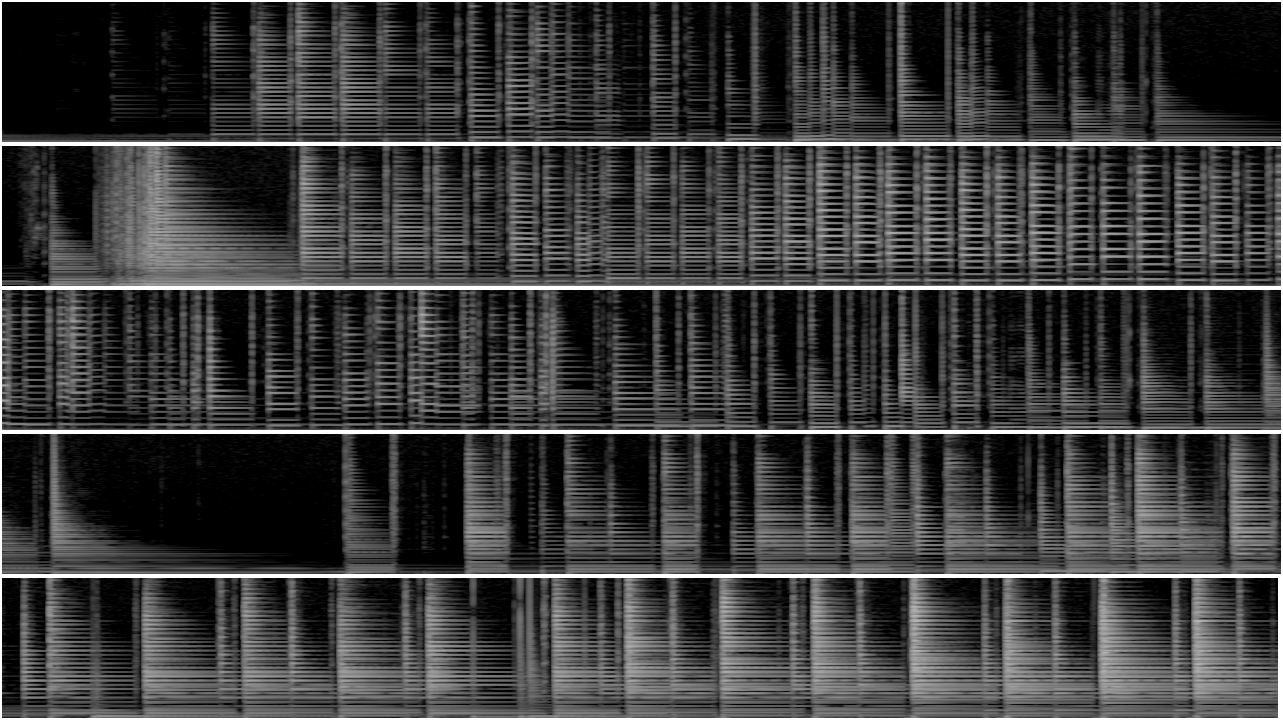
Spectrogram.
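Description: Solo nylon-string classical guitar played fingerstyle: single plucked notes over ringing bass notes, with one loud struck chord about seven seconds in. From about two-thirds of the way through it moves into a quick, steady run of repeated plucked notes.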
